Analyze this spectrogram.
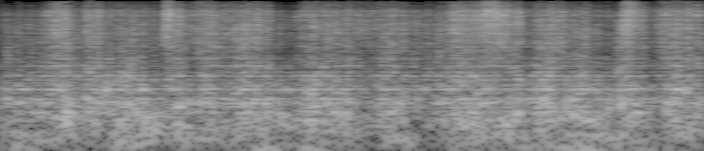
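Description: Water splashes and bubbles loudly.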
